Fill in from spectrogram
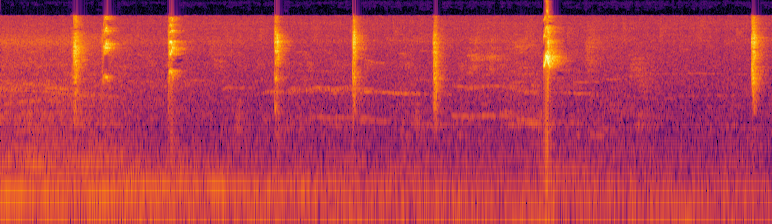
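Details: Village weaver (chichiguao) recorded to teach birds to sing: eight sharp high chips spaced roughly one second apart, one louder than the rest, with a faint low hum early on.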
